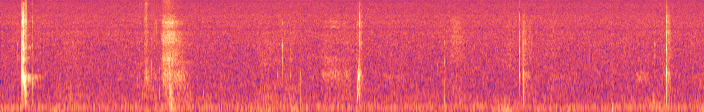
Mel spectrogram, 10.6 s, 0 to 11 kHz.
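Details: Hiccups in a 4-day-old newborn: six short, sharp catches about every two seconds in a quiet room.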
